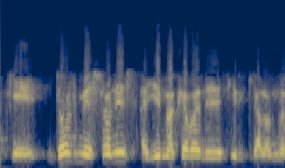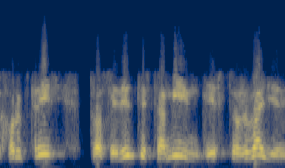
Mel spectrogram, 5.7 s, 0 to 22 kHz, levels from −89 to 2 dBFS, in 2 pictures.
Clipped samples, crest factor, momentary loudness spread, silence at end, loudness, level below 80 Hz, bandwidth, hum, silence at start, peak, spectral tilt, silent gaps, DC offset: under 0.1%; 14 dB; 6 LU; 0 s; -21 LUFS; -70 dBFS; 7.6 kHz; none; 0 s; -8 dBFS; -5 dB/octave; 3.69-3.73 s; under 0.1%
